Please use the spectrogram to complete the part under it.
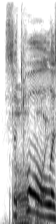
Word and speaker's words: Sithole: Her last name is spelled S-I-T-H-O-L-E. – Okay. – Sitole is how I would say it, but I'm... – Sitole. – S-I-T-H-O-L-E. – That's Sitole, all right. – Sitole. – Oh, so the H is silent. – Maybe it's Sithole. – It's not sit-hole.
